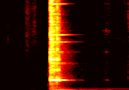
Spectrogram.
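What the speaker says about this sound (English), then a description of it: "Let's go ahead and try the edge of the hammer." The edge of a hammer strikes a tempered glass screen protector on an Apple Watch Ultra. It makes one sharp, loud, close clink with a bright ringing tone that fades quickly.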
